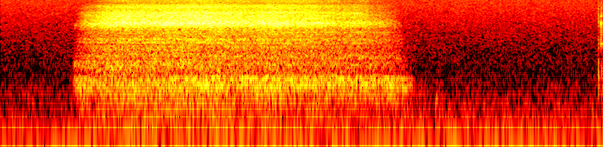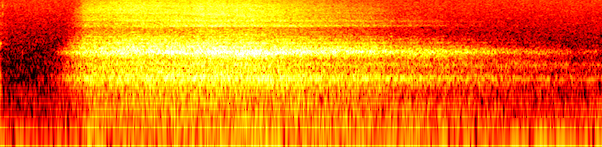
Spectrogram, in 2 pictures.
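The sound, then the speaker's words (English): Deep breathing in and out: a long, airy inhale is followed by a pause and a faint click, then a longer, stronger hissing exhale that slowly tapers away. No one speaks. “for this next breath, so that when you breathe in, your belly moves outwards. And when you breathe out, you have a deeper release.”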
